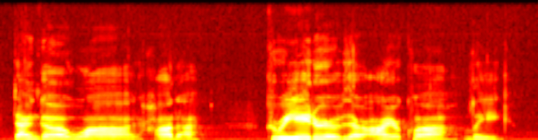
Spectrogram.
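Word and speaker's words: Deganawida: democracy with the peacemaker Dagawai. Let me say it right, I did it at first service. Dangawahada, creator of the Iroquois League.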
